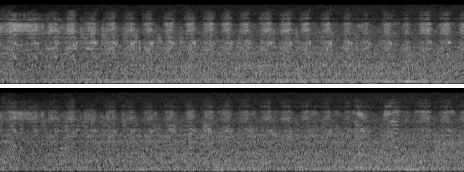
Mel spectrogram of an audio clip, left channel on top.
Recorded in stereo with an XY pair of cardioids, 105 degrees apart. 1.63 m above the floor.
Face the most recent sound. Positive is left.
No sound to turn to.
